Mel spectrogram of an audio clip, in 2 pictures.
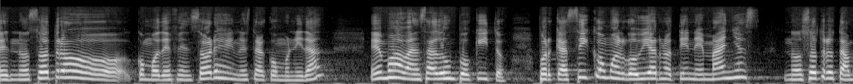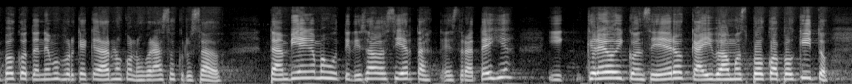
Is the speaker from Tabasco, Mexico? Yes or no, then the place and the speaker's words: yes; Tabasco, Mexico; Soy de Tabasco.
